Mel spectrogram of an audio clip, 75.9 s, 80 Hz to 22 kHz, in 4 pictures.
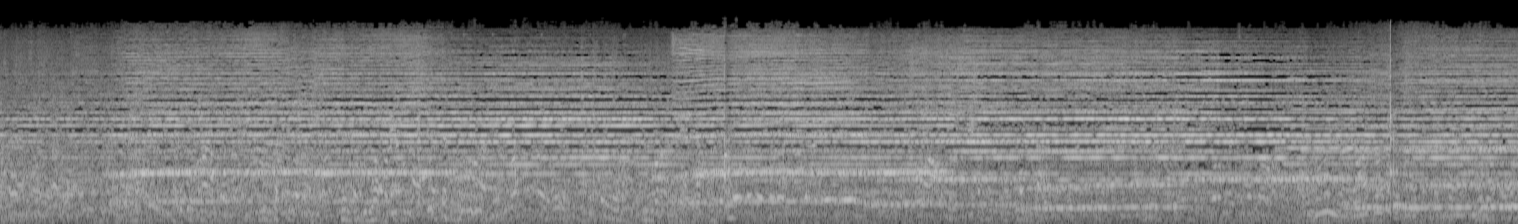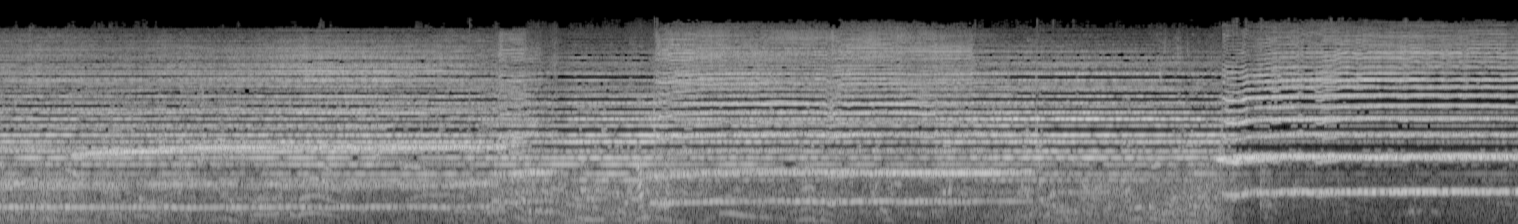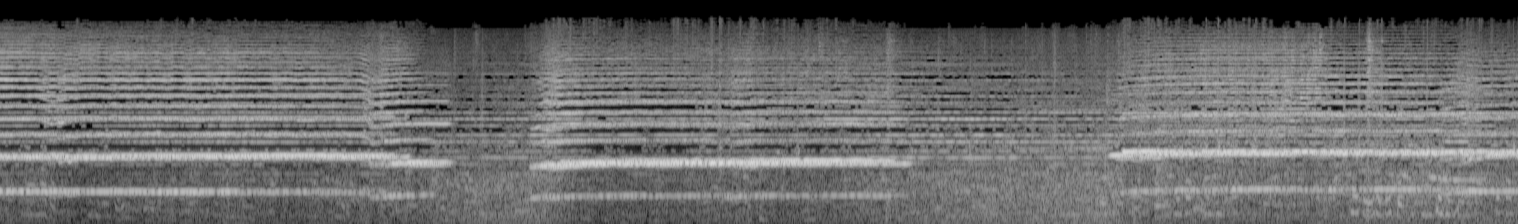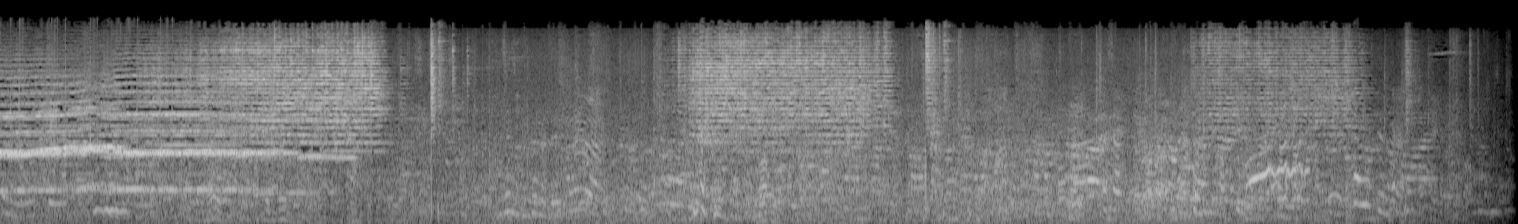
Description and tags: A recording made during the Tennjin festival in Osaka Japan. Flutes being played during the procession. There are 3 kinds of flutes that you can hear as the procession passes by.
